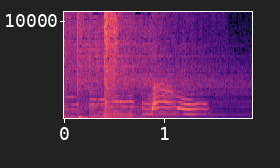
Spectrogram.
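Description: A single drawn-out cat meow, fairly clear, its pitch wavering as it trails off, preceded by a few brief knocks and rustles.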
